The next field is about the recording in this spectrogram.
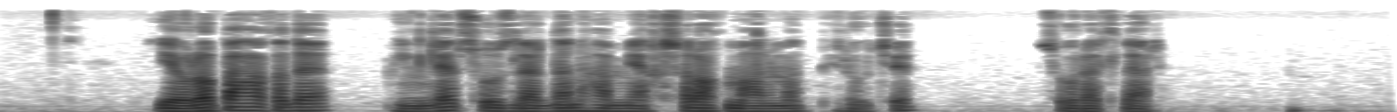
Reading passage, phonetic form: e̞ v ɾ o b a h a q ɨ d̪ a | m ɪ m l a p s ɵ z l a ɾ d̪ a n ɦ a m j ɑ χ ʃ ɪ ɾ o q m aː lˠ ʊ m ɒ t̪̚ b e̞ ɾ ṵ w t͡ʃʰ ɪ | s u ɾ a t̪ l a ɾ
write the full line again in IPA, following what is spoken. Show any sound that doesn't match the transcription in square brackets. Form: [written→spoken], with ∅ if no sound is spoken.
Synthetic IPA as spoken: e̞ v ɾ o [b→p] a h [a→ɑ] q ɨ d̪ a | m ɪ [m→ŋ] l a p s ɵ z l a ɾ d̪ a n ɦ a m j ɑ χ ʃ ɪ ɾ [o→ɒ] q m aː lˠ ʊ m ɒ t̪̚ b e̞ ɾ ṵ w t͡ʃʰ ɪ | s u ɾ a t̪ l a ɾ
